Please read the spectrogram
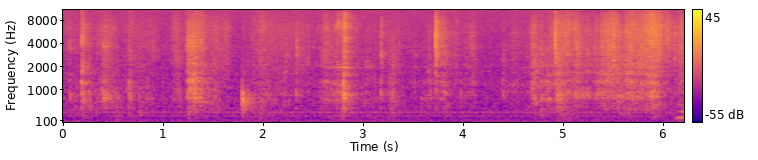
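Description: Handling of a small cardboard blind box and its packaging, with scattered sharp clicks and taps as small vinyl toy figures are handled and set down on the table. A denser crinkling rustle of packaging comes near the end.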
